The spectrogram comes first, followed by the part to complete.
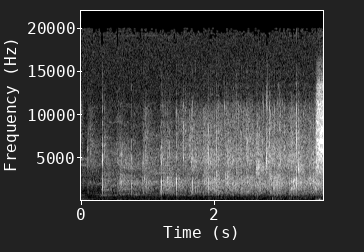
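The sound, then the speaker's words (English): Light, scattered golf clap from an audience: a few sparse, polite hand claps with an irregular rhythm, building slightly toward the end, with no voices over it. “thank you for that golf clap this morning.”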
